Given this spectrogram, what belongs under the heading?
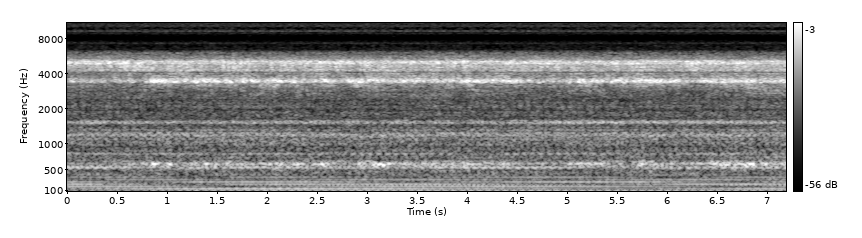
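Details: Nebulizer compressor running continuously: steady, unbroken mechanical hum with a strong airy hiss and no pauses.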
